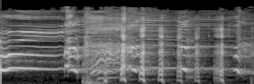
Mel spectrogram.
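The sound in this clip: A stray street dog howls as if singing along, opening with a sustained, high, clear tonal wail, then breaking into a rapid run of several short, rhythmic yelping pulses.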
